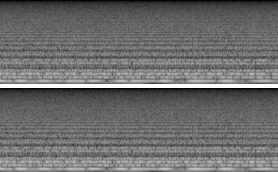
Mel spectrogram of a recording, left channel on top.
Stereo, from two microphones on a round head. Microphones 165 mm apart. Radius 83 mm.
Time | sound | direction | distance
0.0 | a drone | 5° left (ahead or behind) | ?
